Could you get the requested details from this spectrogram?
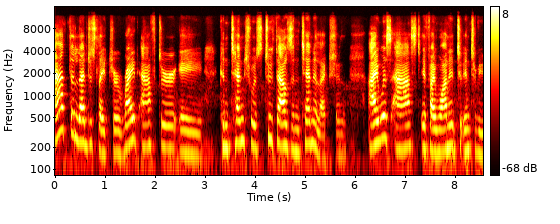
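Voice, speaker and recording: Somewhat breathy medium pitch from a woman with a Guamanian accent, at a moderate pace. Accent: Guamanian (Chamorro) English. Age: 60s. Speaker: election official. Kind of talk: interview.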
